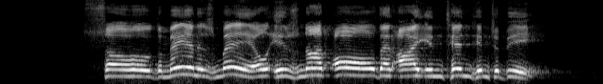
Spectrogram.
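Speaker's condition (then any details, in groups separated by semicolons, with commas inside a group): No condition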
